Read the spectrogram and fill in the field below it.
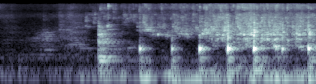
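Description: Water pours into a metal vessel.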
